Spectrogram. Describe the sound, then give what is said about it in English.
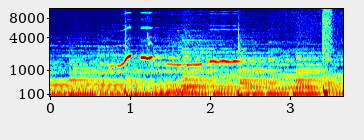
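A person whistles a short, sliding melody over a full band backing of steady bass and drums, the whistle bright and clear, weaving above the music for a few seconds. “Who's doing the whistling on there?”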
